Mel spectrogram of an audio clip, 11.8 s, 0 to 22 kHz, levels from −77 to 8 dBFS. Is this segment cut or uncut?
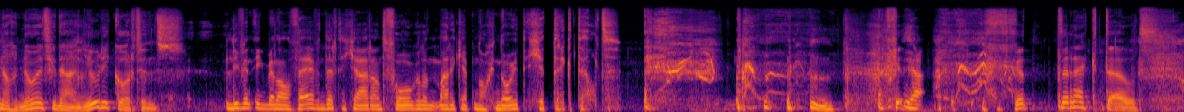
uncut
